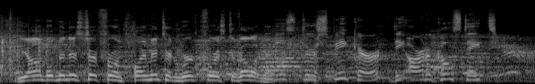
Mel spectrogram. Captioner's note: some Applause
